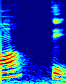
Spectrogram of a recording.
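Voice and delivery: অতি with an open 'aw' first vowel, said loud and apart; spelling pronunciation. Shown as a demonstration. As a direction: sound out অতি letter by letter as 'aw-ti'. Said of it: "লেখা আছে কি দেখো".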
